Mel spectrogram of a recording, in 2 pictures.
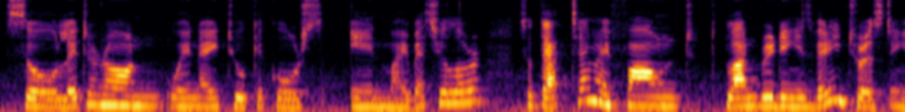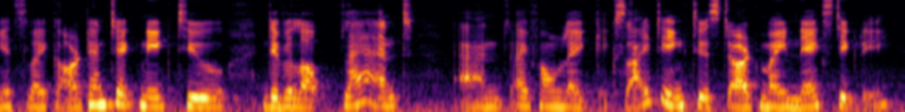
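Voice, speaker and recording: Speaking at a moderate pace in a somewhat low, slightly bright voice, a young Bangladeshi woman doing a plant breeding PhD answers interview questions. She is thoughtful but uses many fillers and restarts, and faint background noise runs through the recording.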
